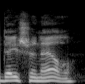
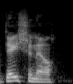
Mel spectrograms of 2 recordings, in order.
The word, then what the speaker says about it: Deschanel: Zooey Deschanel. I don't know anything about this. – First, hit the mulligan button. Next, we got Zooey Deschanel. – Oh, Deschanel.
